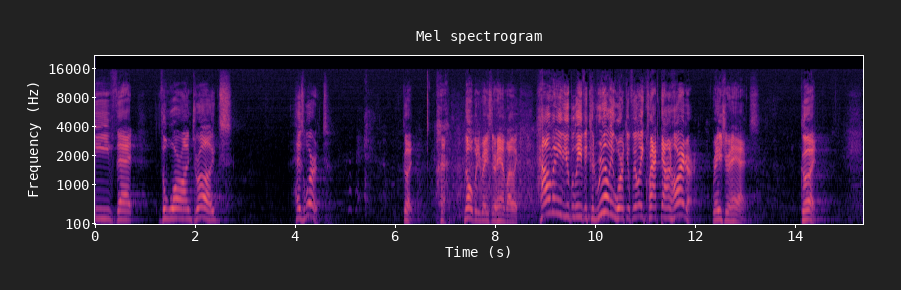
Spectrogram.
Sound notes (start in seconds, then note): 6.4 laughter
